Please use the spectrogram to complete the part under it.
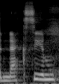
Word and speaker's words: NXIVM: So I did the Nexium cult, or it's spelled N-X-I-V-M, like Roman numeral style.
